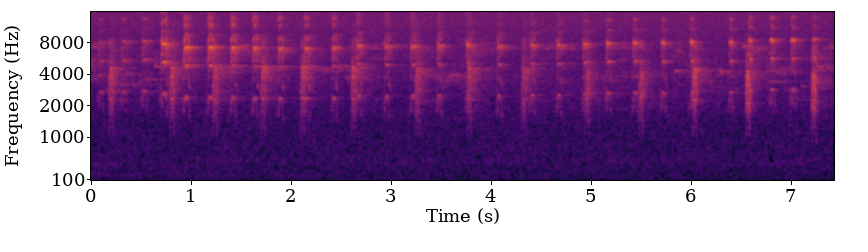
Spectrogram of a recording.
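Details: Juvenile great spotted woodpecker in its nest hole, calling nonstop while the parents feed it, heard from 10 to 15 metres beside a busy path: sharp, high, rasping chirps repeated about twice a second at an uneven pace.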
